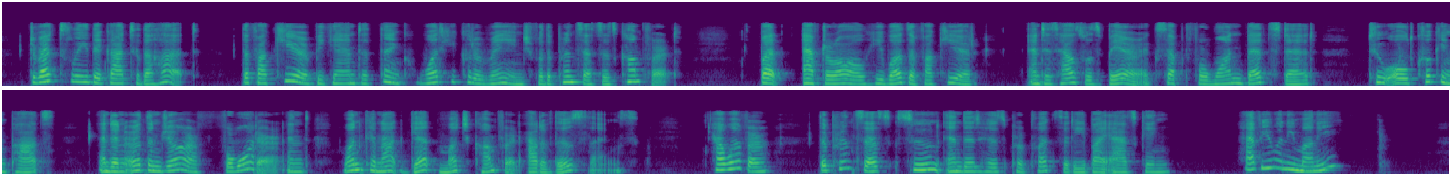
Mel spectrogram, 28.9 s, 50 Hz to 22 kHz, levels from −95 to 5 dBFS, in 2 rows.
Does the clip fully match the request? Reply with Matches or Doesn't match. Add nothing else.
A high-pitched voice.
Matches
